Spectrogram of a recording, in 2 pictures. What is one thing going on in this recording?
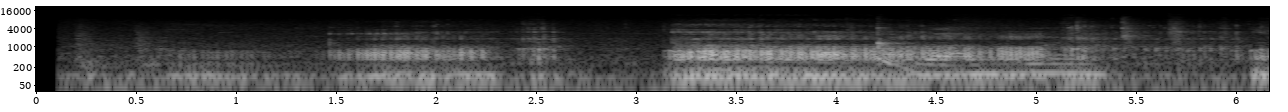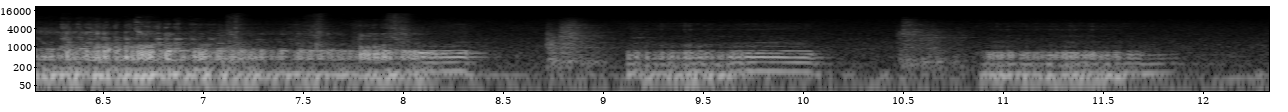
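A young man talks close by in an affectionate voice.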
